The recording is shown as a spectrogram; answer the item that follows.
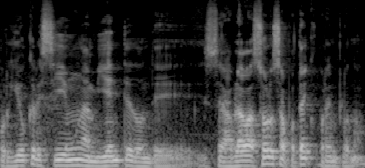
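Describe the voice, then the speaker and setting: A man with an Oaxacan accent speaks at a moderate pace and a medium pitch, with lively intonation. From Mexico, Oaxaca. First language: Zapotec (speaking Spanish). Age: 30s. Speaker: writer. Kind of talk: interview. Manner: halting.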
